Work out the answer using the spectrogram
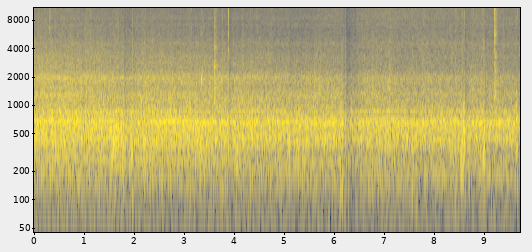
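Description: Added sound effect of a freight train rolling past: a steady rolling noise of wheels on rail with a few light clicks.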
